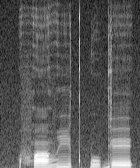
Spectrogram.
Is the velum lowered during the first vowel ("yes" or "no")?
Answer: yes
